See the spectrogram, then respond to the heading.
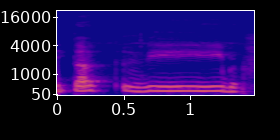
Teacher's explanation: با میں قلقلہ کرنا ہے، یہ بنے گی تکذیب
